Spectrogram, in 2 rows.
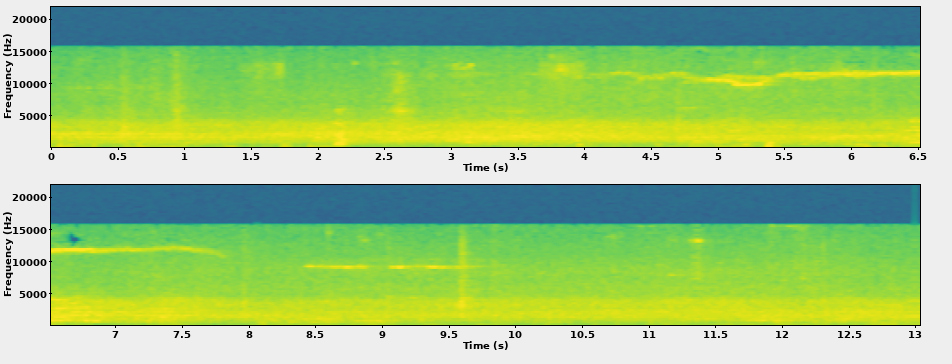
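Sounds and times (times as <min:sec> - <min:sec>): indistinct talking: 0:00.0 - 0:13.0.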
